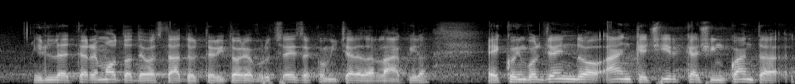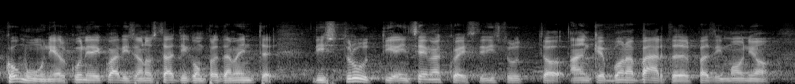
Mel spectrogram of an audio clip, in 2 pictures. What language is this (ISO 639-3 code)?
ita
